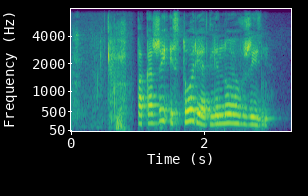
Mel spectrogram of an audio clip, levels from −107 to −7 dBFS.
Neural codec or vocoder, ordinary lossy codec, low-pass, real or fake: none; Opus, 64 kbps; 7.2 kHz; real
